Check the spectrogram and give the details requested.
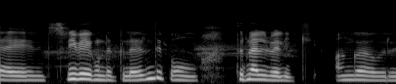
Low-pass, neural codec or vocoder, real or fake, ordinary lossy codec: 7.2 kHz; none; real; none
